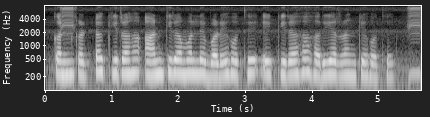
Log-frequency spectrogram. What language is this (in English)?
Chhattisgarhi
